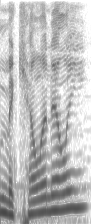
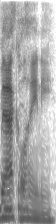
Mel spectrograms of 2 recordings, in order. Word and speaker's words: McElhenny: That was Hugh McElhenny. Is that how you say it? McElhaney.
